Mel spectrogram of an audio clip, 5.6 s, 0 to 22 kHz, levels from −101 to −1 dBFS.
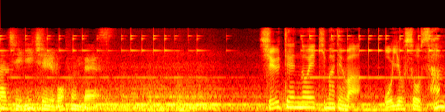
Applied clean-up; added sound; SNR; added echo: none; Bell; 17 dB; none.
